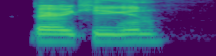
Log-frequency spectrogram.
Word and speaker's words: Keoghan: Keoghan? – Barry Keoghan.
